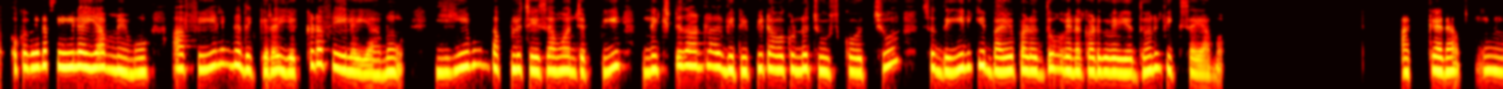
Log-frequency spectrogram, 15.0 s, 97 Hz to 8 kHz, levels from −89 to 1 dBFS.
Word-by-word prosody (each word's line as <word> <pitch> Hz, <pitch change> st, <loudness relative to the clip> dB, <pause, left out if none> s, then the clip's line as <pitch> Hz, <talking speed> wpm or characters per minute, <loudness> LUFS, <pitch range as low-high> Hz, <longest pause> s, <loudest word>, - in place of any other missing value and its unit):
ఒకవేళ 285 Hz, +2 st, +3 dB
ఫెయిల్ 295 Hz, +1 st, +6 dB
అయ్యాము 285 Hz, -1 st, +3 dB
మేము. 220 Hz, -1 st, 0 dB, 0.4 s
ఆ -, -, +2 dB
ఫెయిల్ 275 Hz, +5 st, 0 dB
అయిన 325 Hz, -1 st, +1 dB
దగ్గర 235 Hz, +1 st, -2 dB, 0.2 s
ఎక్కడ 320 Hz, +10 st, -3 dB
ఫెయిల్ 255 Hz, -4 st, +2 dB
అయ్యాము? 210 Hz, +1 st, 0 dB, 0.7 s
ఏమేం 320 Hz, +2 st, -1 dB
తప్పులు 260 Hz, 0 st, 0 dB
చేశాము 240 Hz, +1 st, +2 dB
అని 230 Hz, -1 st, -3 dB
చెప్పి 225 Hz, +2 st, -5 dB, 0.4 s
నెక్స్ట్ 255 Hz, +1 st, -4 dB
దాంట్లో 310 Hz, 0 st, -1 dB
అవి 250 Hz, -1 st, +2 dB
రిపీట్ 270 Hz, +4 st, -1 dB
అవ్వకుండా 250 Hz, +1 st, +1 dB
చూసుకోవచ్చు. 225 Hz, +3 st, -2 dB, 0.4 s
సో 280 Hz, -, -12 dB, 0.2 s
దేనికి 275 Hz, +7 st, +2 dB
భయపడొద్దు 235 Hz, 0 st, +2 dB, 0.2 s
వెనకడుగు 230 Hz, 0 st, +2 dB
వేయొద్దు 215 Hz, 0 st, +1 dB
అని 275 Hz, -, -2 dB
ఫిక్స్ 230 Hz, -, -8 dB
అయ్యాము. 100 Hz, -2 st, -5 dB, 1.9 s
అక్కడ 235 Hz, +1 st, +1 dB, 0.4 s
హ్మ్. 245 Hz, -1 st, -1 dB
245 Hz, 130 wpm, -21 LUFS, 230-275 Hz, 1.9 s, ఫెయిల్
